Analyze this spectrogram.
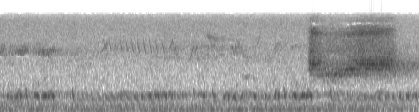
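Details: Black grouse at the lek: a continuous low, pulsing bubbling chorus runs throughout, with a harsh hissing burst near the end and faint higher calls in the background.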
